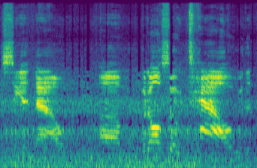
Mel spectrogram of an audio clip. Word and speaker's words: Tao: Actually, the T in Tao should be pronounced as a D.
